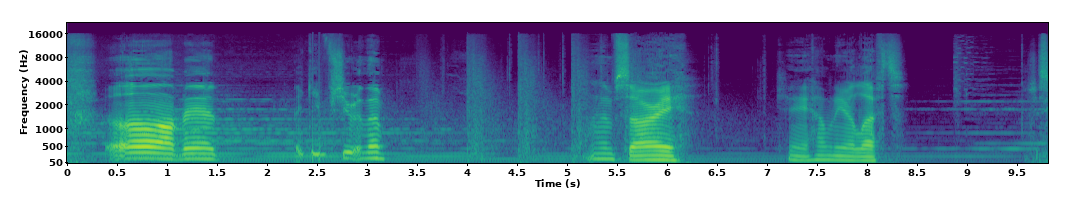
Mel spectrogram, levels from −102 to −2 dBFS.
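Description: Processor overload crackle runs from 2.34 to 2.53 s. For about 0.19 s the processor falls behind and misses a run of buffer deadlines. The short gaps point to buffers of around a millisecond and a half, with a handful missed. Each missed buffer is simply skipped rather than filled with stale audio, so the sound jumps forward with a hard edge each time. Together these skips are heard as a brief gritty crackle riding on the sound, and it clears once the load eases.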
